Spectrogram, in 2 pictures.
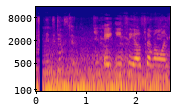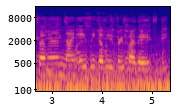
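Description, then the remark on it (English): Steady low road rumble of freeway traffic on the 10 West, heard from inside a moving car, constant and loud throughout, with a person talking over it. “Terrorism while these demons are stalking in traffic.”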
